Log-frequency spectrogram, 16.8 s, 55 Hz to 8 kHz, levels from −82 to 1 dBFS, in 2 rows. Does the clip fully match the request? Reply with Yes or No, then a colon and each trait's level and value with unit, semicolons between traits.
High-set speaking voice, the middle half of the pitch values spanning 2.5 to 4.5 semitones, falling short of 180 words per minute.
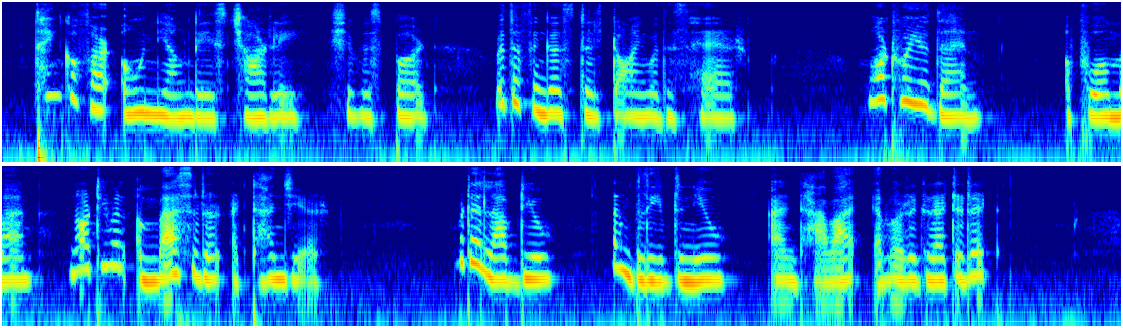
Yes: high, 230 Hz; average, 2.8 semitones; average, 155 wpm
